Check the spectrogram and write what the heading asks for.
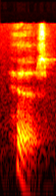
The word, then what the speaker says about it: his: words are he's and his he is the first word of this sentence so the h is clearly pronounced but the h of his is silent or unpronounced the w of watch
